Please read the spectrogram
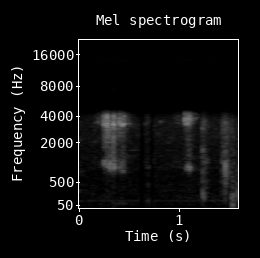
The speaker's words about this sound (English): I'd like to eat my burritos without crunching on the egg.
